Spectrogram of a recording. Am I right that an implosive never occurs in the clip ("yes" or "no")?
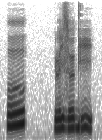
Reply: yes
